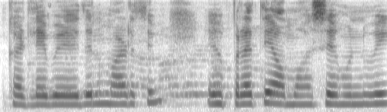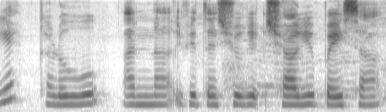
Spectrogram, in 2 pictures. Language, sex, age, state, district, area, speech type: Kannada, female, 30-45, Karnataka, Gadag, rural, spontaneous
